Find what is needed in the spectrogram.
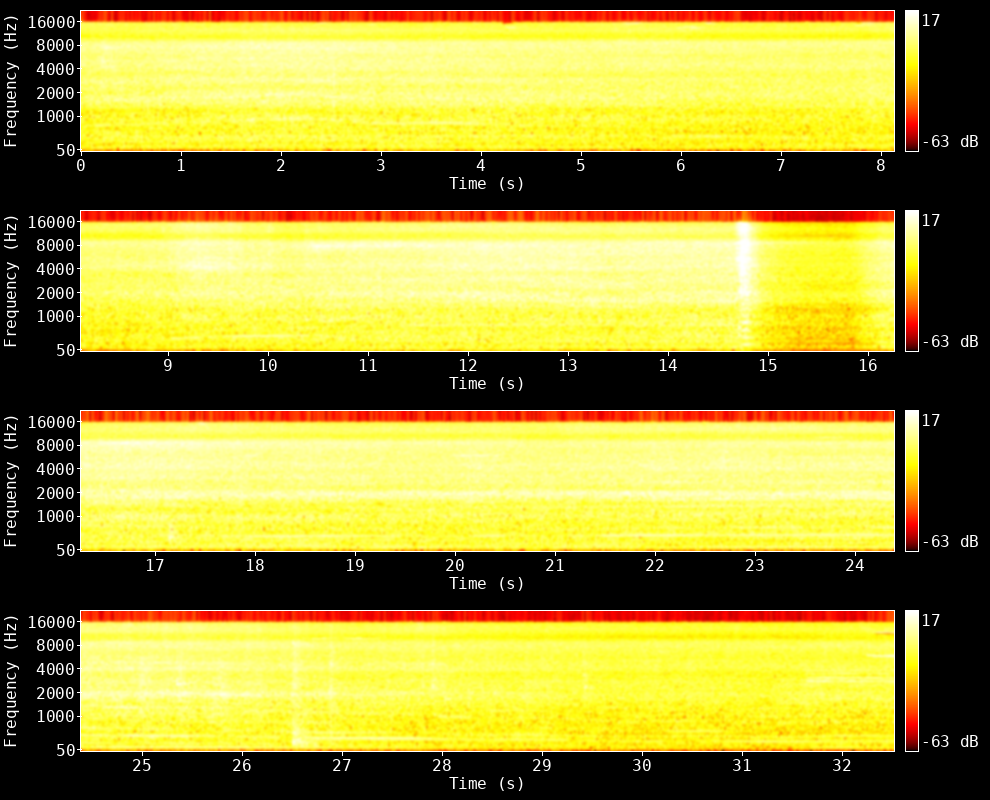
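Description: Volvo heavy truck's diesel engine working under load, its pitch rising and falling as it hauls a long flatbed semi-trailer around a tight hairpin bend. A sharp click and a short dropout come about halfway, and another sharp click comes near the end.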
